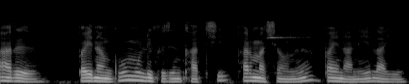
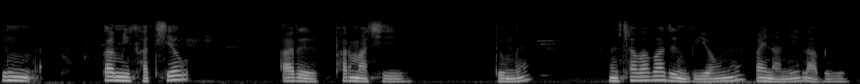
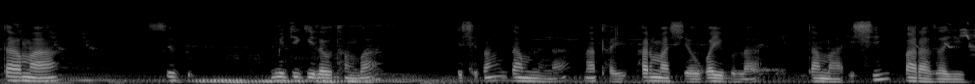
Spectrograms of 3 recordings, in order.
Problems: constant background noise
